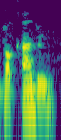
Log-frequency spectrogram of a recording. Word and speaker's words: Talkado: the name comes from, I said Talkado. That's the pronunciation, Talkado.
